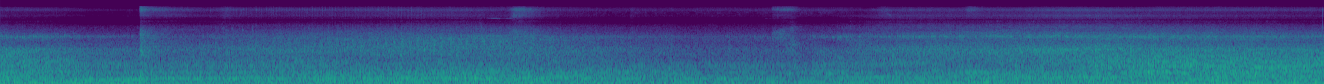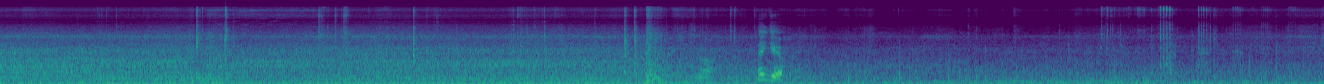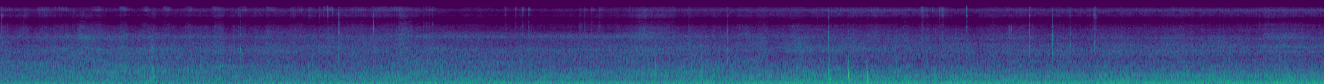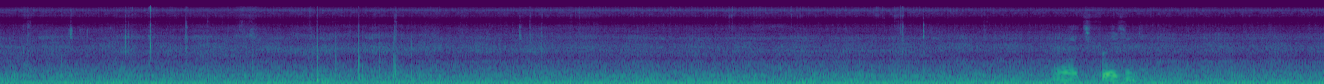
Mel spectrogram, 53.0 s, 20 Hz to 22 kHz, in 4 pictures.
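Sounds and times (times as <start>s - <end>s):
diesel truck engine idling: 0.0s - 52.9s.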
